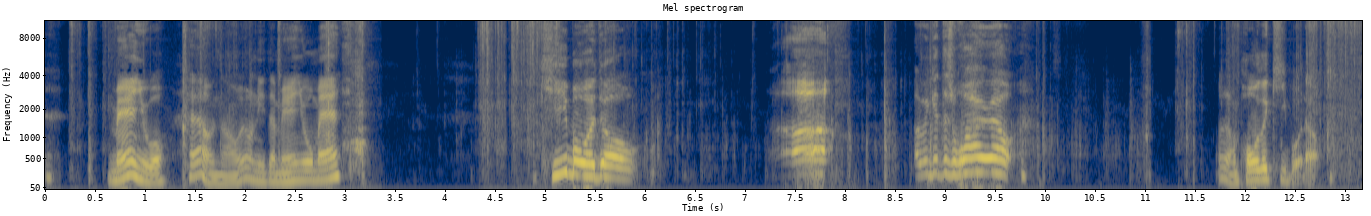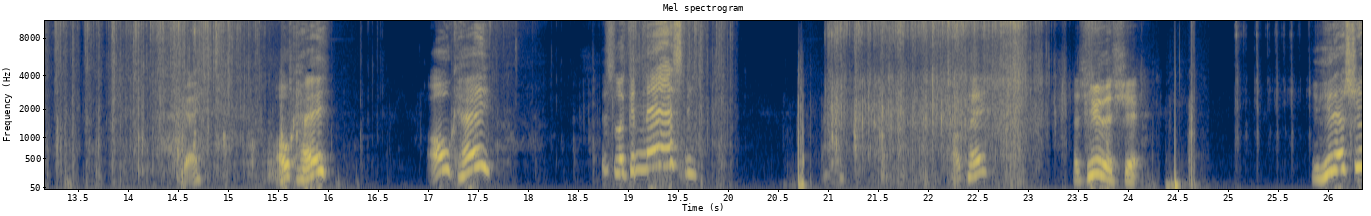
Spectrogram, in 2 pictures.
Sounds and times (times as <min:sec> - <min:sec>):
Speech: 0:00.0 - 0:03.0, 0:05.0 - 0:06.0, 0:08.7 - 0:09.8, 0:11.7 - 0:12.8, 0:17.0 - 0:17.7, 0:18.7 - 0:19.7, 0:23.4 - 0:24.2, 0:25.8 - 0:26.3
Crackle: 0:05.9 - 0:07.3, 0:16.2 - 0:16.8, 0:19.4 - 0:23.6.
